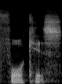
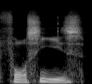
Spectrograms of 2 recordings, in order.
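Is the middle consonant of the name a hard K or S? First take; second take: hard K; S. First: The name is said with a K sound. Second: The name is said with an S sound. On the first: "I go with Forkis" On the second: "some of you may pronounce it four C's"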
